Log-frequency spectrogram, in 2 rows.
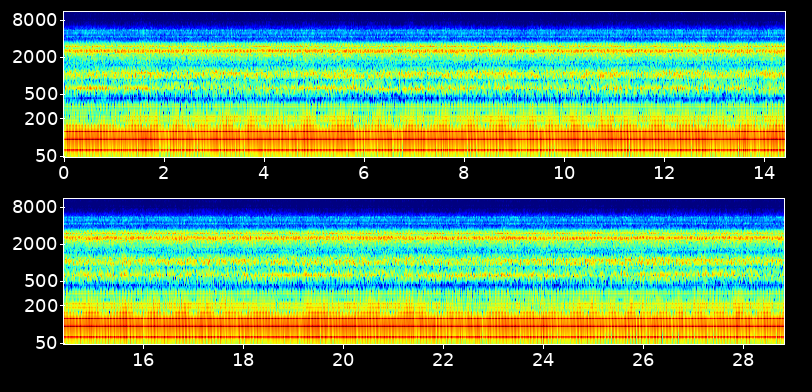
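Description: Yamaha MT-09's inline three-cylinder engine running at a constant speed while the motorcycle cruises, its note holding steady without revving up or down.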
